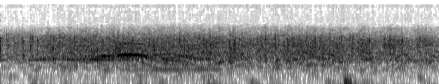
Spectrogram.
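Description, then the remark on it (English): An audience applauds four young girls called up to the front, with dense, steady clapping that holds at an even, fairly loud level for several seconds, with a faint voice or cheer rising briefly early on. “Give them a real good clap.”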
